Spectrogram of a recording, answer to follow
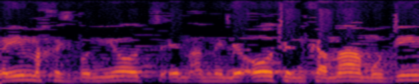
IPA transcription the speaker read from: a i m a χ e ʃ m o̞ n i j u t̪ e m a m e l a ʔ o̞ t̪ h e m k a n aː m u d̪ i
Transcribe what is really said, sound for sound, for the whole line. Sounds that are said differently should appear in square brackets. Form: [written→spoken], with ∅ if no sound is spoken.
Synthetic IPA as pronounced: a i m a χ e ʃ [m→b] o̞ n i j [u→o] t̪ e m a m e l [a→e] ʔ o̞ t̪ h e m k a [n→m] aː m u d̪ i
